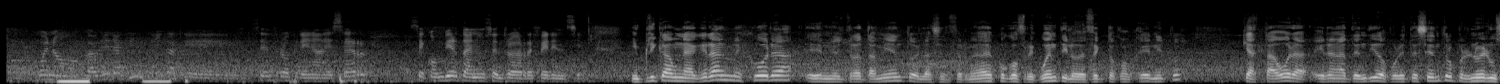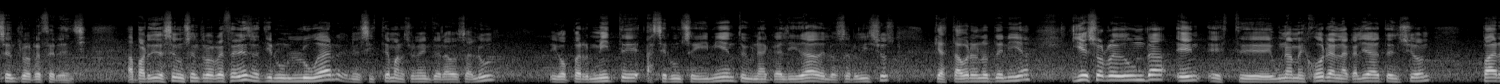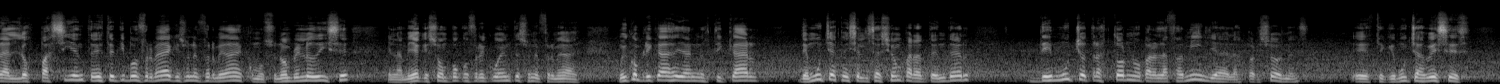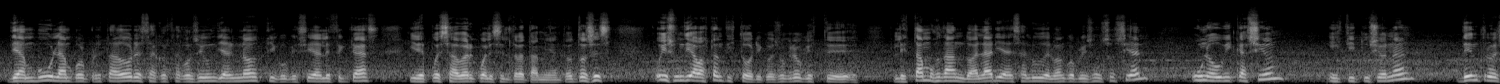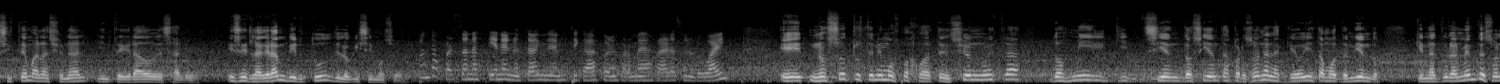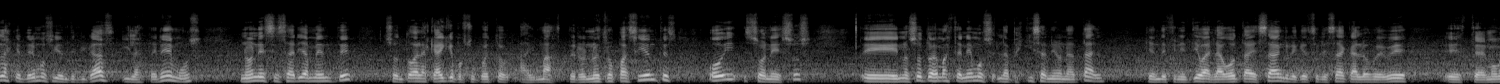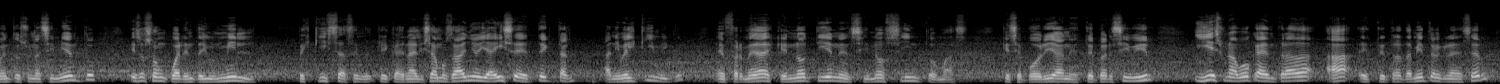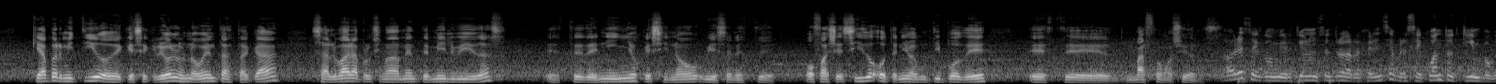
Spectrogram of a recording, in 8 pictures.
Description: Declaraciones a la prensa del presidente del BPS, Alfredo Cabrera
Declaraciones a la prensa del presidente del BPS, Alfredo Cabrera 19/11/2024 Compartir Facebook X Copiar enlace WhatsApp LinkedIn El Banco de Previsión Social (BPS) y el Fondo Nacional de Recursos firmaron, este 19 de noviembre, el convenio y la presentación del Centro Nacional de Referencia en Defectos Congénitos y Enfermedades Raras. Tras el evento, el presidente del BPS, Alfredo Cabrera, realizó declaraciones a la prensa.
